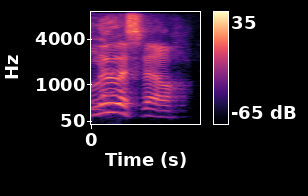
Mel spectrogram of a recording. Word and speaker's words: Louisville: They pronounce it differently than the Kentucky Louisville.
